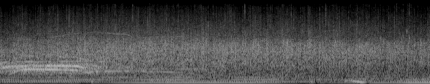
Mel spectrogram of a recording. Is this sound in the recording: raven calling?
no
